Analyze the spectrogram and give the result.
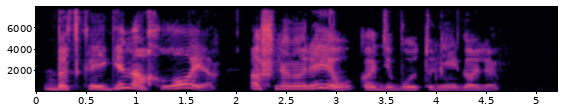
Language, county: Lithuanian, Kaunas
